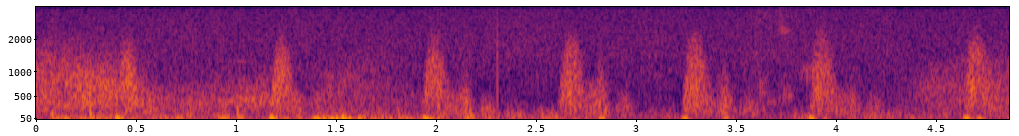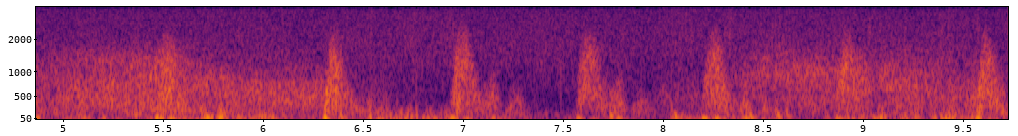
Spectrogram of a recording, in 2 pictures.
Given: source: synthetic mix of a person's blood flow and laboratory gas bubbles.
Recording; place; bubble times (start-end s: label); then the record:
Doppler ultrasound of blood flow; subclavian vein
3.58-3.99 s: bubbles
From the record:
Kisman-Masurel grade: 112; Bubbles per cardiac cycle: 1 to 2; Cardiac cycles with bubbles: 1 to 10%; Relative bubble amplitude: moderate (0.250 to 0.450); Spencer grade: 1 (occasional bubble signal discernible with the cardiac motion signal, with majority of cardiac periods free of bubbles); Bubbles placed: anywhere in the cardiac cycle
